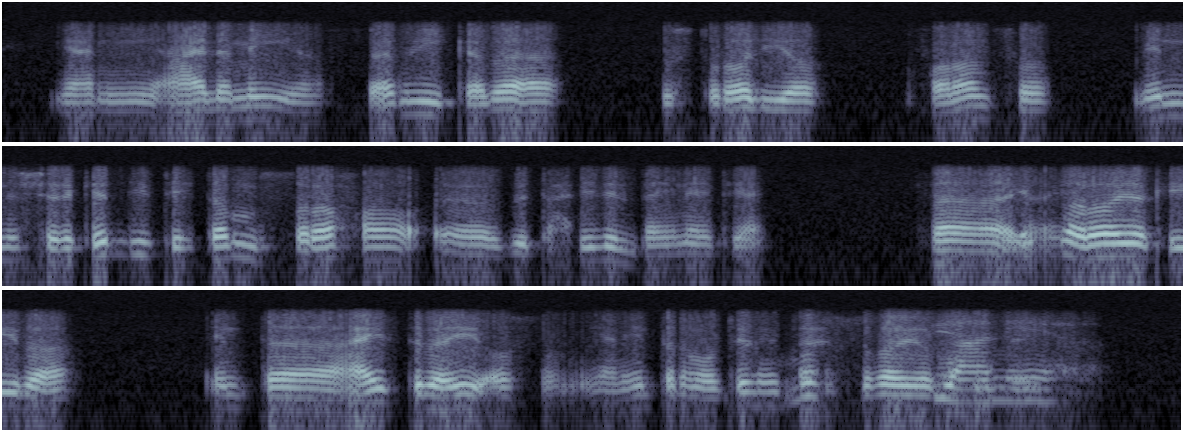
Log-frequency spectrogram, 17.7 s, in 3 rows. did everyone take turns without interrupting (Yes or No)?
No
